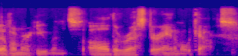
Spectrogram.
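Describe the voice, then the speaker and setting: A man with a very deep, low pitch talks very fast. The background is quiet, and the sound is dry and close with no echo. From Rhode Island. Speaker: insurance agent. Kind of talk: interview. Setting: studio. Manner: soft-spoken.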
